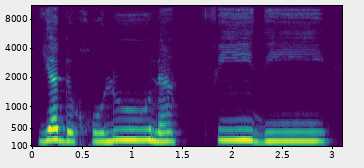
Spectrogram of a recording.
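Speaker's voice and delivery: measured recitation with a long u; recitation demo. Shown as a demonstration. Teacher modelling the word for learners, measured recitation. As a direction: recite evenly, stretching the long vowel.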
